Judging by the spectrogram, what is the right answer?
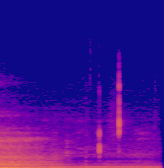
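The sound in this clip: A deep exhale during a guided breathing exercise, a soft, airy rush of breath that fades away within about a second, followed by quiet with a couple of faint clicks.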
